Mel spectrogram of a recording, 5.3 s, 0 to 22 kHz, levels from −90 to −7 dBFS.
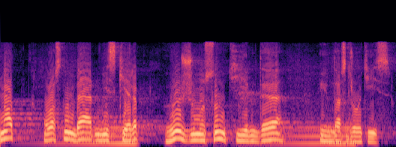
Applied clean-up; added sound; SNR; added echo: none; Bowed string instrument; 12 dB; none.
